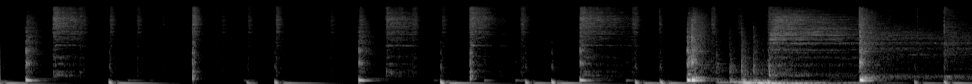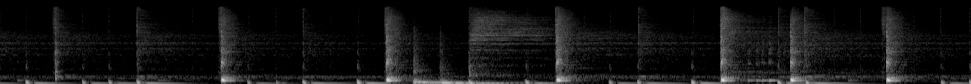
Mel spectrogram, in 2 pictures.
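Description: No technical faults are audible.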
